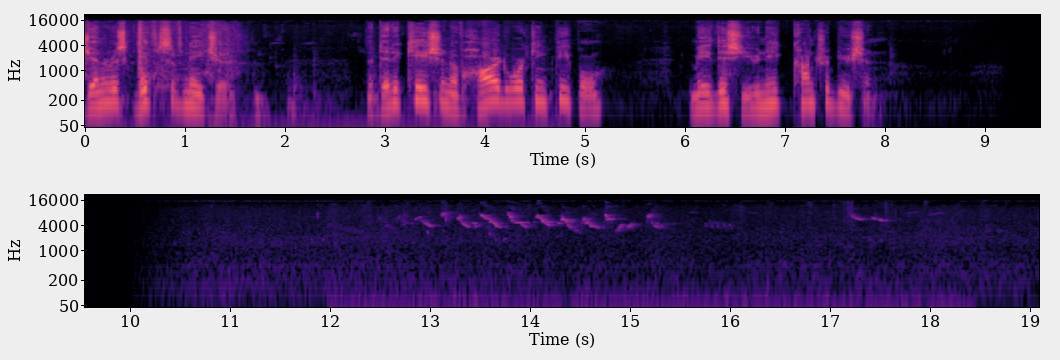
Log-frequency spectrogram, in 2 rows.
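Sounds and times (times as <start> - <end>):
steady background hiss: 2.6 - 8.2, 10.0 - 19.0
small bird chirping: 11.8 - 18.7.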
